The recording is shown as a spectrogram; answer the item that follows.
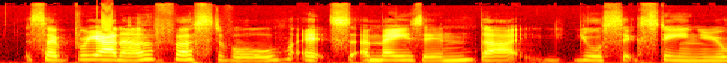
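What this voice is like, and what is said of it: Usual voice. Nothing is said of it.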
